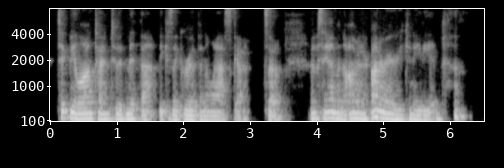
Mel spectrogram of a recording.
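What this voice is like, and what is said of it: American accent. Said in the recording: “as you can hear from my accent, I'm an American.”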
